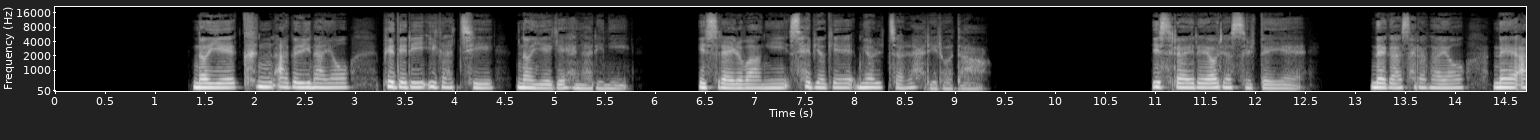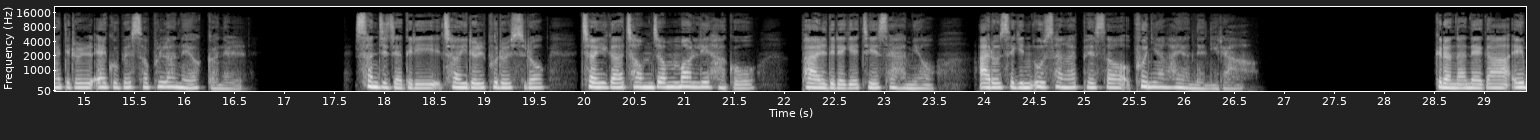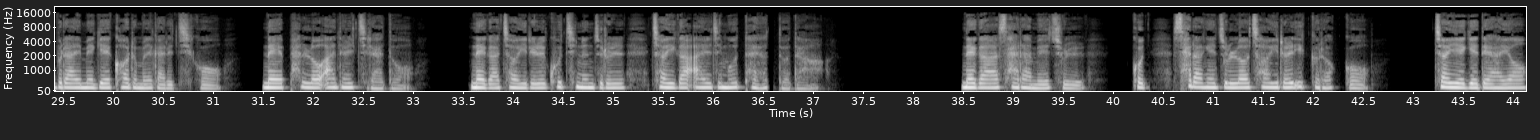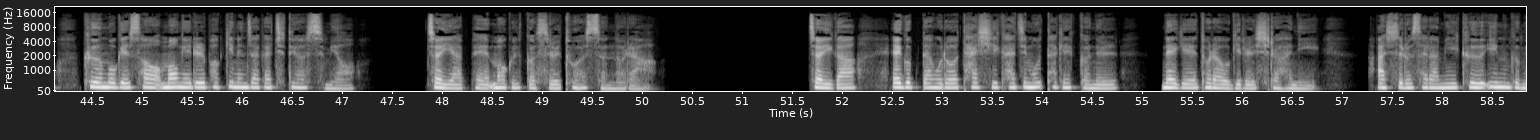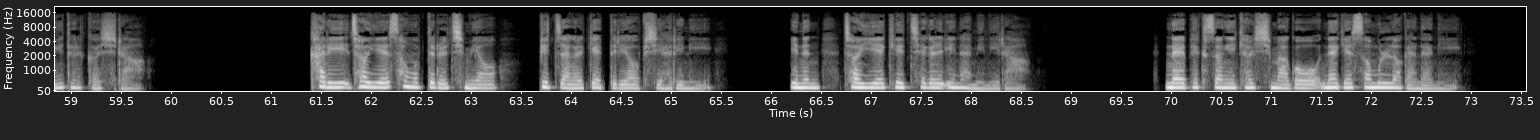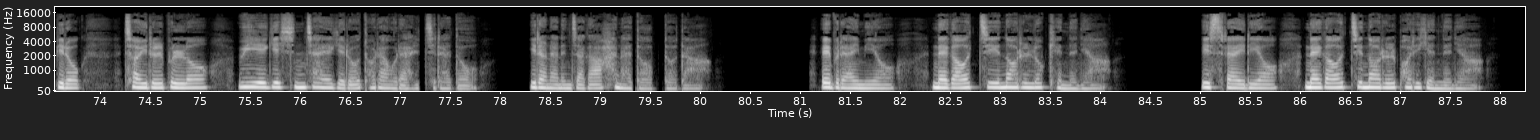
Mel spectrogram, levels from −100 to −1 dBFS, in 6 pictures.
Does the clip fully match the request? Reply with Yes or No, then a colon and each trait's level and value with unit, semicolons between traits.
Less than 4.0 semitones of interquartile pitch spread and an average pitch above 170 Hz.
Yes: average, 2.8 semitones; high, 190 Hz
